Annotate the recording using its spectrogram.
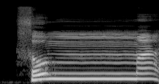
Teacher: mim bertasyid ini bacaannya gunah ya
